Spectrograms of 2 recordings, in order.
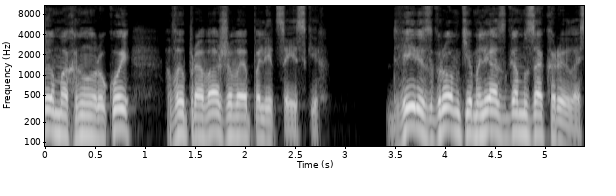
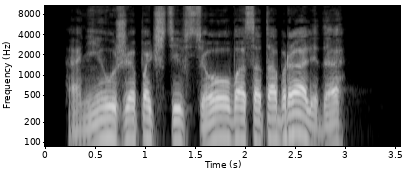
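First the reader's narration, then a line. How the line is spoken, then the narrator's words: Low voice, slight European accent. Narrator (Russian): спросил низким голосом с едва заметным европейским акцентом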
